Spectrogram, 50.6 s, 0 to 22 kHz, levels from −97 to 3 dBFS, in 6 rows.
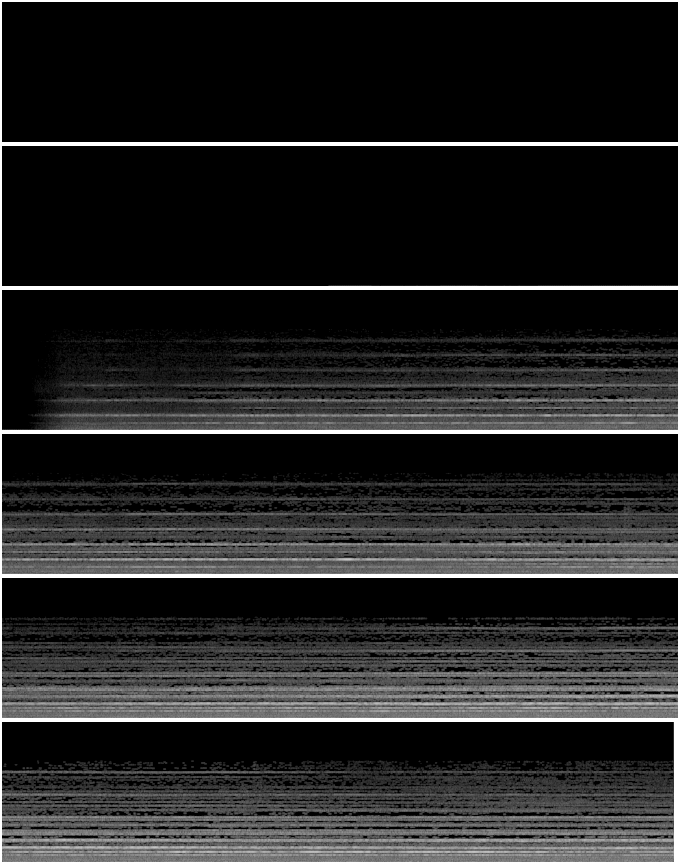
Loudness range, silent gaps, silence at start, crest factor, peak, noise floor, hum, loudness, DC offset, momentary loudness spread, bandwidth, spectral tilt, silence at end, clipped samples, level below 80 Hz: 14 LU; none; 17.65 s; 18 dB; -16 dBFS; under -90 dBFS; none; -29 LUFS; under 0.1%; 16 LU; 16 kHz; -0.5 dB/octave; 0 s; under 0.1%; -56 dBFS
